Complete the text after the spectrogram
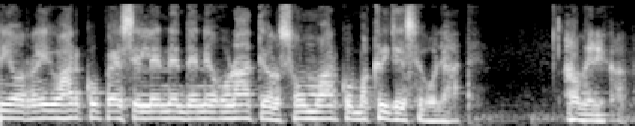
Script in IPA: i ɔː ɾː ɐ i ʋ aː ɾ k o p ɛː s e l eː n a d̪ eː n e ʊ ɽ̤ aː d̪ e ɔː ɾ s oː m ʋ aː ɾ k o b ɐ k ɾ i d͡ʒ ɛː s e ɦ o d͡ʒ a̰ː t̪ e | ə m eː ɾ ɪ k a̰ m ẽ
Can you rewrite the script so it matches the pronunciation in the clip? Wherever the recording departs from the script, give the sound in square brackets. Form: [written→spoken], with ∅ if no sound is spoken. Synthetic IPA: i ɔː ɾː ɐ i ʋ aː ɾ k o p ɛː s e l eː n [a→e] d̪ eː n e ʊ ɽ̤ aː [d̪→t̪] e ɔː ɾ s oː m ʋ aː ɾ k o b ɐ k ɾ i d͡ʒ ɛː s e ɦ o d͡ʒ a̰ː t̪ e | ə m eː ɾ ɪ k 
